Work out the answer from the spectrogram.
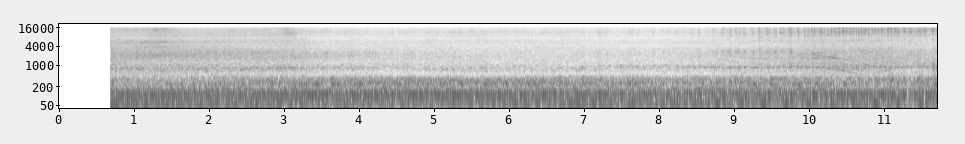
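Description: A car engine idling with a deep, steady rumble that cuts in abruptly about a second in.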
